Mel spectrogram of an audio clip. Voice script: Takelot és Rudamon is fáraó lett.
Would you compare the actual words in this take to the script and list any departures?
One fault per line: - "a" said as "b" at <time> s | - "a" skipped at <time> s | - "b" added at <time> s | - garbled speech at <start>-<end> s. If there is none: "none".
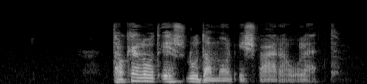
none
